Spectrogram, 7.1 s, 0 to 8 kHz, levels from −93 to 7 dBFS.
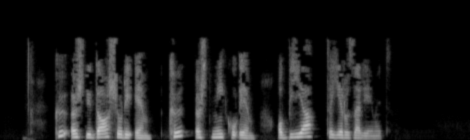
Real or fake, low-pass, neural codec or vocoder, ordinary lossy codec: fake; 7.2 kHz; codec, 16 kHz, 1 kbps, X-Codec, WavLM features, trained on Multilingual LibriSpeech; MP3, 24 kbps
